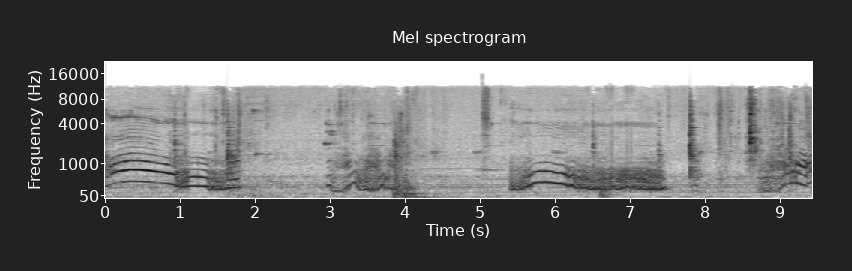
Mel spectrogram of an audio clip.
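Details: Domestic cat making weird noises while devouring food and refusing to share: long wavering yowling growls rising and falling in pitch, two drawn-out bouts separated by quieter chewing and rustling.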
